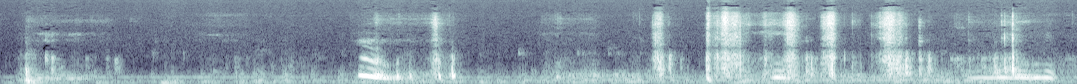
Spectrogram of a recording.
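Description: A child's wordless play noises: a short squeak falling in pitch about three seconds in, then a run of short breathy hisses and puffs, over rustling handling noise.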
